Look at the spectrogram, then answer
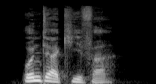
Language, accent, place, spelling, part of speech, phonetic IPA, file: German, Germany, Berlin, Unterkiefer, noun, [ˈʊntɐˌkiːfɐ], De-Unterkiefer.ogg
- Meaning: mandible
